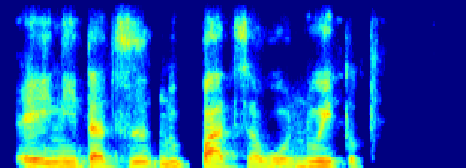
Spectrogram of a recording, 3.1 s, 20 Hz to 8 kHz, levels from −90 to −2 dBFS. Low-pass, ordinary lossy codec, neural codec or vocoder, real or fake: 7.2 kHz; Opus, 32 kbps; vocoder, 44.1 kHz, 128 mel bands, Pupu-Vocoder; fake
